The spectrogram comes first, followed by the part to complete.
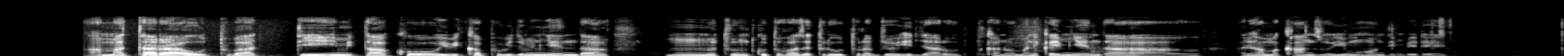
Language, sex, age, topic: Kinyarwanda, male, 18-24, finance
